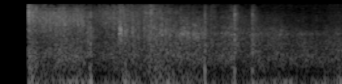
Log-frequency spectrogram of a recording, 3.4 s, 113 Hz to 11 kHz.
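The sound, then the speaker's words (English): Artillery guns fire on the last day of World War I in a dense, rumbling barrage, with several sharp booms standing out above continuous low roaring noise. “the 11th hour of the 11th day of the 11th month when the guns fell silent. I want you to hear this. Listen to the guns. Let's go ahead and play the audio clip.”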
